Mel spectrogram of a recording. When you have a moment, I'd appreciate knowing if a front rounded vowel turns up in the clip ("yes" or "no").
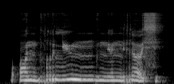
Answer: yes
